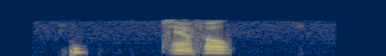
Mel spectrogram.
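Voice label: Police Dispatch, p25; wake p25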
